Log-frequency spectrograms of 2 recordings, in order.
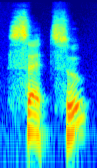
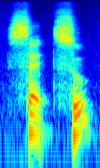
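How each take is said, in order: No difference in how they are said.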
